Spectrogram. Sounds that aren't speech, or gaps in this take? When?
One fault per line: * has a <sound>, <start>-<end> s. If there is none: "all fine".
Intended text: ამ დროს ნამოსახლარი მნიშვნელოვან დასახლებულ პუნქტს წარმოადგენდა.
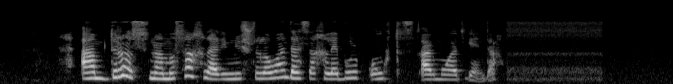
all fine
